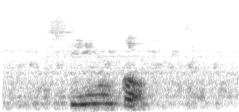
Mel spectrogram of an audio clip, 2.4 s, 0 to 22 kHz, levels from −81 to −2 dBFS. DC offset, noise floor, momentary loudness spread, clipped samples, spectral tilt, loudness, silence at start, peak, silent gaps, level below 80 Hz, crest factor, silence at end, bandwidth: under 0.1%; -54 dBFS; 9 LU; under 0.1%; -7 dB/octave; -26 LUFS; 0.6 s; -8 dBFS; none; -82 dBFS; 20 dB; 0.9 s; 10.5 kHz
